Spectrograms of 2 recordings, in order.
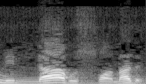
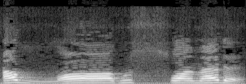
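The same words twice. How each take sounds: First: Allah is linked by an n sound, thin l. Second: Allah starts the phrase with a full, heavy l. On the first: The two verses are joined together. "اسم اللہ کا لام پھر باریک پڑھا جائے گا" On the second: The previous verse ends with a stop. "اللہ کا نام پر کر کے پڑھا جائے گا"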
